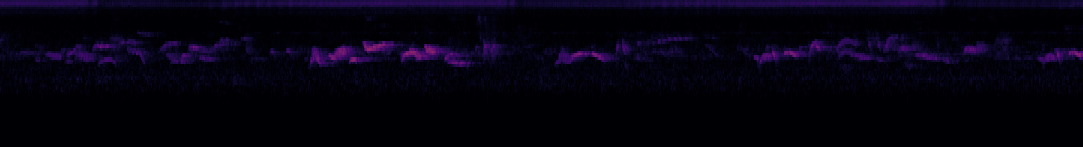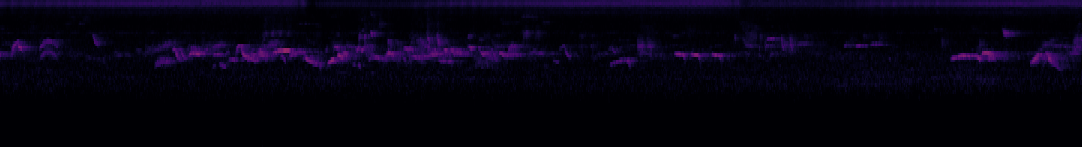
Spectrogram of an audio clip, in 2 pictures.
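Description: Several birds calling, with many short chirps and whistles overlapping, over a faint steady hiss.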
